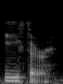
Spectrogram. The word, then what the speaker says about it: Aether: Aether, Aether, Aether. Aether, Aether, Aether. Okay, 1 is Aether. A as in lay.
